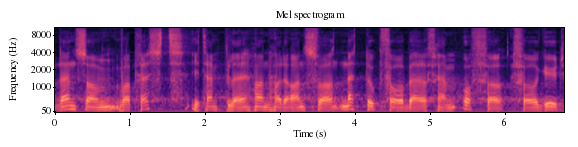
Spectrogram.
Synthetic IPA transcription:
d̪ɛnsɔmʋɑːʁpʰʁɛst̪iːt̪ʰɛmpləhɑnɦɑd̪əɑnsʋɑːʁnɛt̪ːʊpfɔʁoːbæːʁəfʁɛmɔfəʁfɔʁɡʉːd̪

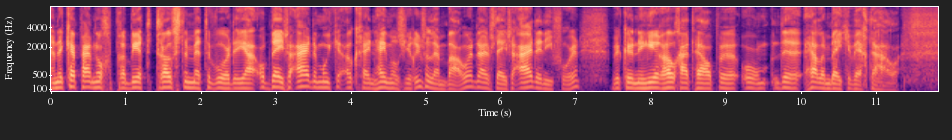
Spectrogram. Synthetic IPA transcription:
ɛnɪkɦɛpɦaːɹnɔχːə̥prowbɪːɹtə̥trowstənmɛtəʋʊːɹdəjaʔɔb̚dejzəʔaːɹdəmucjəowkχejnɦejməlˠsjəryzalɛmbʌwəndaːɹɪzdejzəʔaːɹdənitfʊːɹʋəkɵnənɦiːɹɦowχɦɛɥtɦɛlˠpəɔmdəɦɛlˠənbejcəʋɛχtəɦɑ̰wə̰n

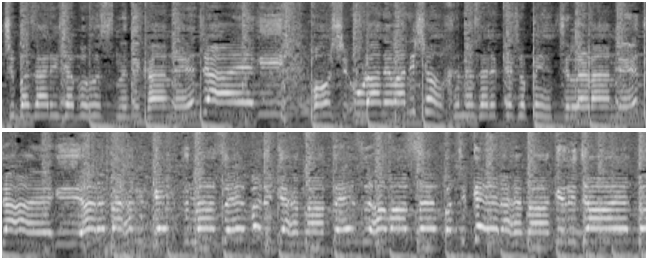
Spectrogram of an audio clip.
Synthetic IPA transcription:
t͡ʃʰbɐzaːɾid͡ʒɐbɦʊsnd̪ɪkʰaːned͡ʒaːeːɡiː | ɦoːʃʊɽaːneʋaːliʃɔːkʰnɐzəɾked͡ʒoːpẽːt͡ʃlɐɽaːned͡ʒaːeːɡiːɐɾebɛɦə̃ŋɡkeɪt̪naːzeːbɐɾkɐɦnaːt̪eːzɦɐʋaːsebɐt͡ʃʰkeɾɛɦnaːɡɪɾd͡ʒaːet̪oː

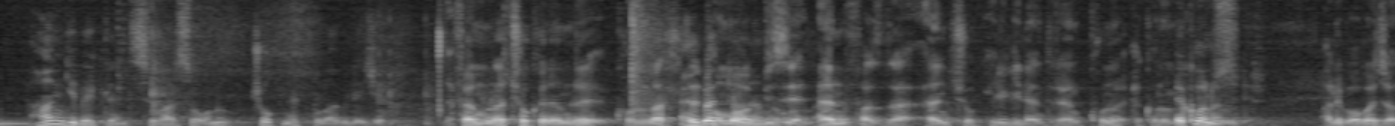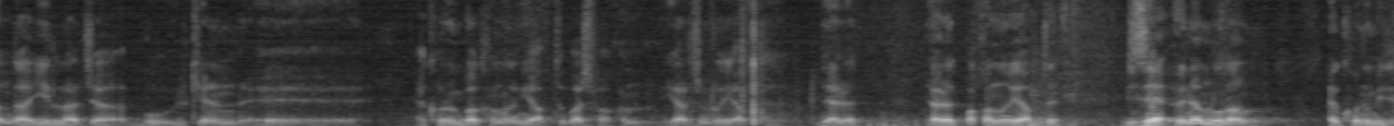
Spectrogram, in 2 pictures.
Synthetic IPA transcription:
ɦaɲɟibɛclʲænt̪ʰi̥sivaɾsaonut͡ʃʰoknɛt̪̚bulˠabilʲed͡ʒɛc | ɛfænd̪mbunat͡ʃʰo̞kø̞nɛmlʲikʰo̞nulˠaɾɛlʲbɛamːabiziænfazlˠaʔænt͡ʃʰo̞kilʲɟilʲænd̪iɾænkʰo̞nuʔekʰo̞no̞miekʰonomid̪iɾ | alʲibabad͡ʒand̪ajɯlˠːaɾd͡ʒabuylʲcʰe̞ninː | ekʰo̞no̞mibakʰanlˠɯːɯnɯja̰p̚t̪ʰɯbaʃbakʰa̰njaɾd̪ɯmlˠɯɯja̰p̚t̪ʰɯd̪ɛvlʲɛt̪̚d̪ɛvlʲɛt̪̚bakʰanlˠɯɯjapt̪ʰɯbizɛʔø̞nɛmlʲio̞lˠan | ekʰo̞no̞mid̪iɾ̥

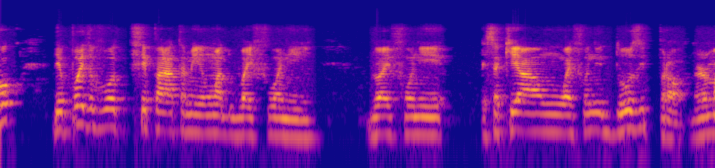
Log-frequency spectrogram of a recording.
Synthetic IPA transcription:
okʊd̪epojzewvosepaɾat̪ɐ̃mbẽj̃ũmɐd̪ʊajfõnɪ | d̪ʊajfõnɪ | esɪakiaũajfõnɪd̪ozɪpɾɔnoɾm

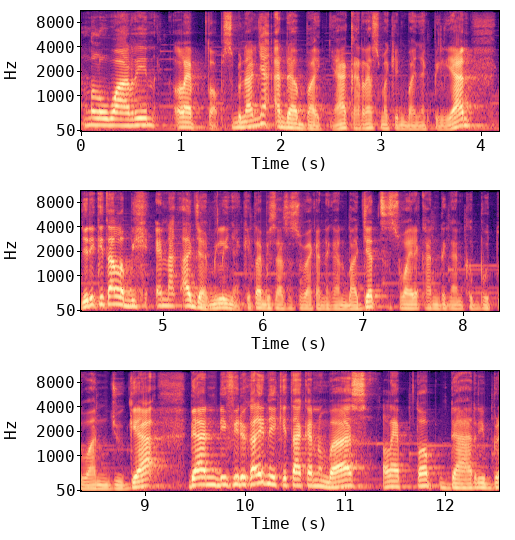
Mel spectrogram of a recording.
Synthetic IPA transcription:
ŋəluaɾɪn | lɛp̚t̪ɔ̰p̚səbənarɲaʔadabaɪk̚ɲakaɾənasəmakɪnba̰ɲak̚pilḭɦand͡ʒadikit̪aləbɪhenakad͡ʒamilihɲa̰kit̪abisasəsuajkandəŋanbad͡ʒət̪̚sə̥suajkandəŋankəbut̪uɦand͡ʒuɡa | dandifideokalinɪhkit̪aːkanməmbaɦaslɛp̚t̪ɔp̚daɾib

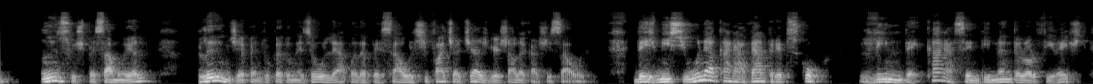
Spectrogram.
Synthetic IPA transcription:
ɨnsuʃʲpe̞samue̞l | plɨnd͡ʒe̞pe̞nt̪ɾukəd̪umne̞ze̞ulːeapəd̪əpe̞saulʃifat͡ʃeat͡ʃejaʃɡɾe̞ʃaləka̰ʃisa̰ṵl | d̪e̞t͡ʃʲmisiuneakaɾe̞avead̪ɾe̞p̚t̪sko̞p | vind̪e̞kaɾease̞nt̪ime̞nt̪e̞lo̞rfiɾe̞ʃt̪ʲ

